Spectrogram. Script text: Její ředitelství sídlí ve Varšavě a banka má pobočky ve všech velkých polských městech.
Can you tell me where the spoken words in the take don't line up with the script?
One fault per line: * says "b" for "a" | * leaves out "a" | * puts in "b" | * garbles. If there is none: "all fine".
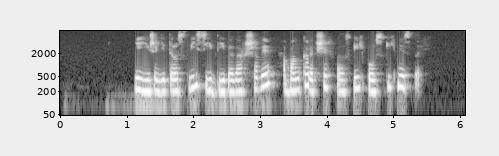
* leaves out "má pobočky"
